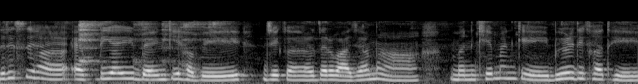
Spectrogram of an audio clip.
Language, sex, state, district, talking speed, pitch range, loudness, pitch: Chhattisgarhi, female, Chhattisgarh, Raigarh, 150 wpm, 205-250 Hz, -17 LUFS, 225 Hz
